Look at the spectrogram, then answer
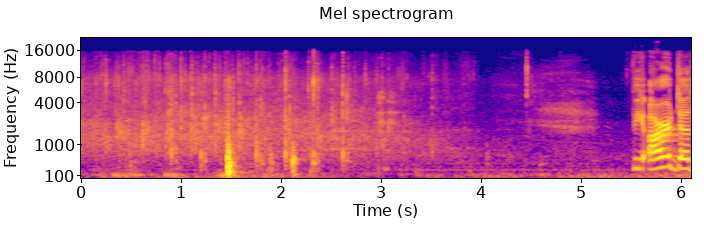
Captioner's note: applause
